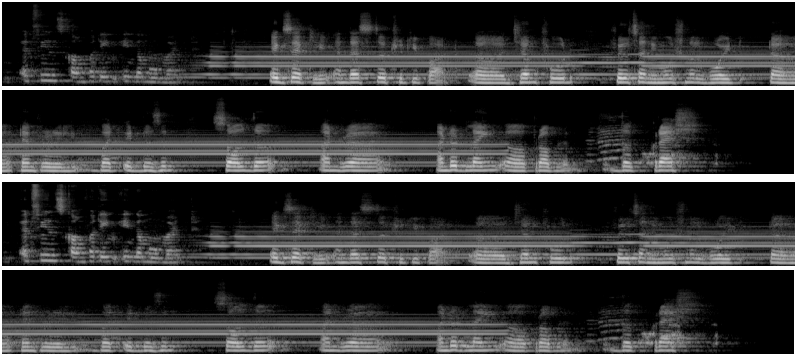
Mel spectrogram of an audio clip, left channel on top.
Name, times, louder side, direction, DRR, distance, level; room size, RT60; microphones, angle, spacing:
voice 1, 0.0-1.9 14.3-14.8, right 4 dB, 50° right, 0.7 m, -32 dB
Wind instrument woodwind instrument, 1.4-13.0, equal, 20° left, 0.8 m, -31 dB
voice 2, 2.7-5.8 6.1-7.4 7.7-9.7 10.0-10.7 11.1-11.8 12.3-14.9, left 3 dB, 55° left, 0.6 m, -23 dB
11.5 x 11.5 x 9.5 m
head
